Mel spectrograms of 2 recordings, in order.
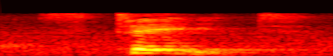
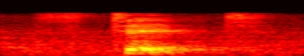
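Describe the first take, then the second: First: "state" with a gliding ay; diphthong ay. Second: "state" said as "stet"; wrong short vowel. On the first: Teacher correcting the error, diphthong ay. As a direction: glide from e to i in "state". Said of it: "because it is taking this diphthong". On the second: Teacher showing learners the error, short e. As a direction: flatten "state" to a short e, no glide. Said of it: "not state, but state". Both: Shown as a demonstration.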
